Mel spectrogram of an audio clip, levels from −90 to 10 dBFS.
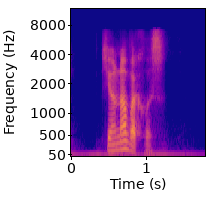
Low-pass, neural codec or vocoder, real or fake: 7.2 kHz; codec, 16 kHz, about 1 kbps, DyCAST, with the encoder's durations; fake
